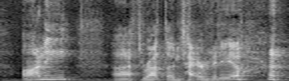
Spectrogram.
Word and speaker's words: Ani: was like it's pronounced Anie and do not pronounce it like Annie like I was so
